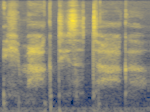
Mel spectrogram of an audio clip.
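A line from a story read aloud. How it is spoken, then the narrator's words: Whispered. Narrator (German): flüsterte Line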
